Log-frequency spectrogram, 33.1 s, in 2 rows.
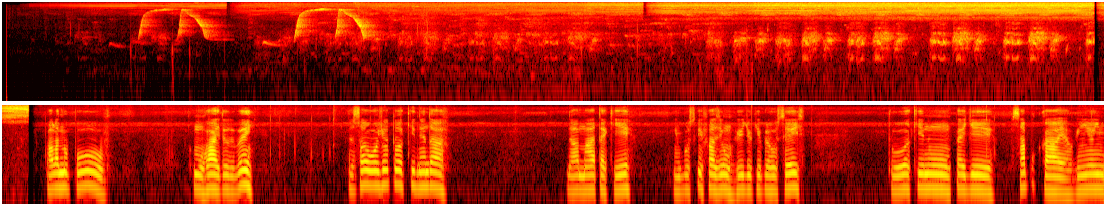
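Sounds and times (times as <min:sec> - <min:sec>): insect drone: 0:00.2 - 0:33.0
bird whistles: 0:01.9 - 0:03.4, 0:04.0 - 0:05.7
bird chattering calls: 0:01.9 - 0:17.0.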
